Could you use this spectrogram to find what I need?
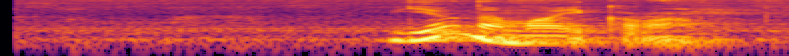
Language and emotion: Russian, neutral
